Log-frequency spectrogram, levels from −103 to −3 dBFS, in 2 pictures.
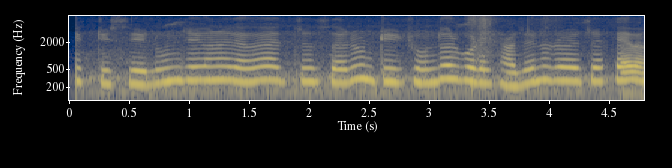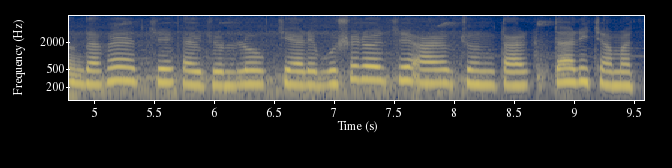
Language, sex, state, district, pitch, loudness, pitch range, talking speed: Bengali, female, West Bengal, Jhargram, 260 Hz, -28 LUFS, 235-280 Hz, 155 wpm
